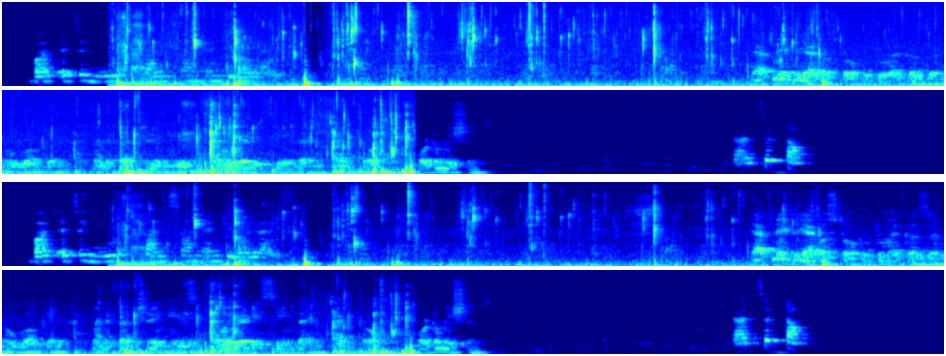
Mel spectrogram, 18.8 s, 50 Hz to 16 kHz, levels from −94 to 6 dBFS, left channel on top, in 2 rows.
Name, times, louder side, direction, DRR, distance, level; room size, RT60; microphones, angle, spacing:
voice 1, 0.3-2.9 16.7-17.4, right 2 dB, 70° right, 1.5 m, -56 dB
sound 1, 1.1-13.6, left 6 dB, 35° left, 0.4 m, -46 dB
voice 2, 6.2-6.6 7.5-14.2, equal, 35° right, 2.0 m, -54 dB
6.9 x 4.3 x 5.3 m
head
